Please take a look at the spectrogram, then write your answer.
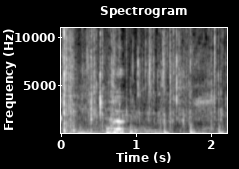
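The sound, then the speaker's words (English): Plastic cracker packaging crinkles and crackles in a steady, busy rustle for a couple of seconds, with sharp crisp snaps scattered throughout at a moderate level. “I got you guys crackers.”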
